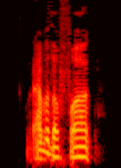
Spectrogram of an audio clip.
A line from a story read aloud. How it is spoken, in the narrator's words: Shadow said softly, so that Elise wouldn't hear him cursing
